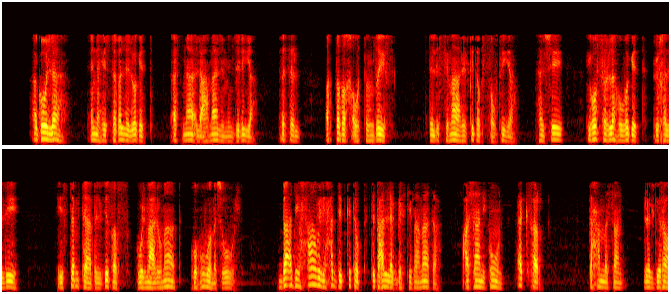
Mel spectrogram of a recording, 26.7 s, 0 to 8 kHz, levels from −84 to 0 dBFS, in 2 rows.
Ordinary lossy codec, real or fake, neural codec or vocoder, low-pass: AAC, 16 kbps; real; none; 7.2 kHz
